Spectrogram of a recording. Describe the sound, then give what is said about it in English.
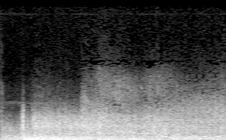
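A loud explosion in an apartment bursts in with a sharp crack, then rolls into a sustained, rumbling roar that fills the whole clip without fading. No voices are present. “Suddenly, there was a loud explosion and a blinding flash.”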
